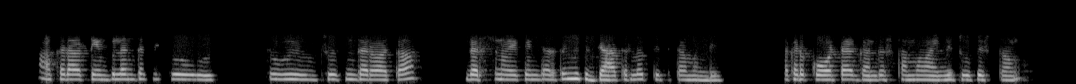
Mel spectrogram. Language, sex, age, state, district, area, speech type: Telugu, female, 30-45, Andhra Pradesh, Vizianagaram, rural, conversation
